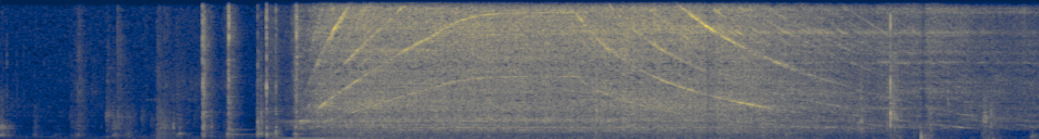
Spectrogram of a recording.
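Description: Electrolux Ultra Active vacuum cleaner, just back from a motor repair, switches on after a few clicks and knocks and runs loud and steady with a rising whine before winding down toward the end.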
